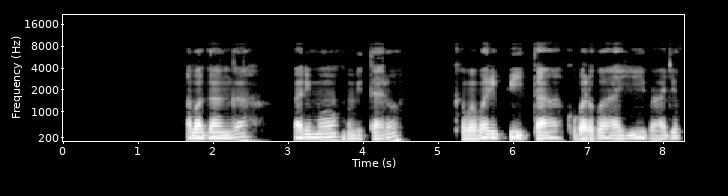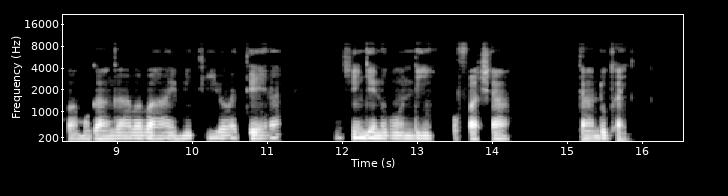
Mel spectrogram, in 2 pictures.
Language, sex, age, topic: Kinyarwanda, male, 18-24, health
